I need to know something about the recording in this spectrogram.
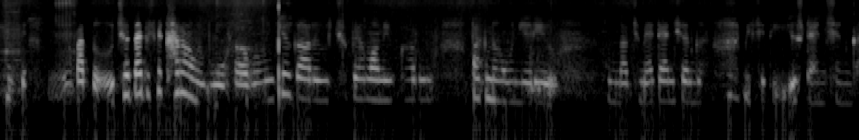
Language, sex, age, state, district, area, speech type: Kashmiri, female, 30-45, Jammu and Kashmir, Bandipora, rural, spontaneous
